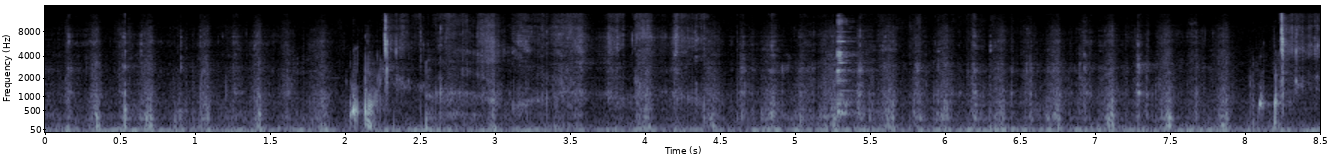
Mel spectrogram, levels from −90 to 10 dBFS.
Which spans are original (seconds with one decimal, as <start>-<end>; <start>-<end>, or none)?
0.0-8.5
